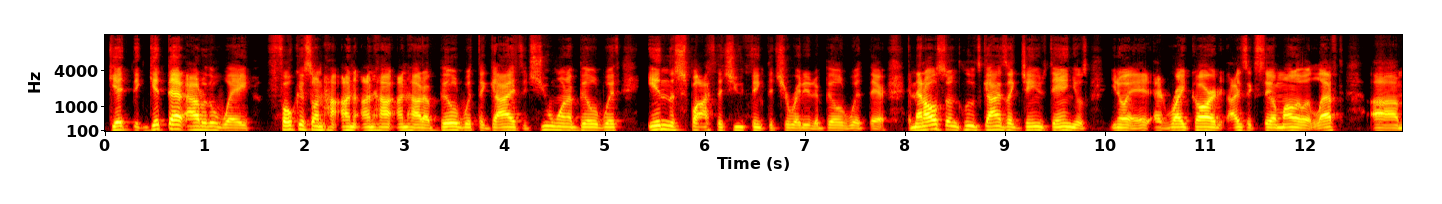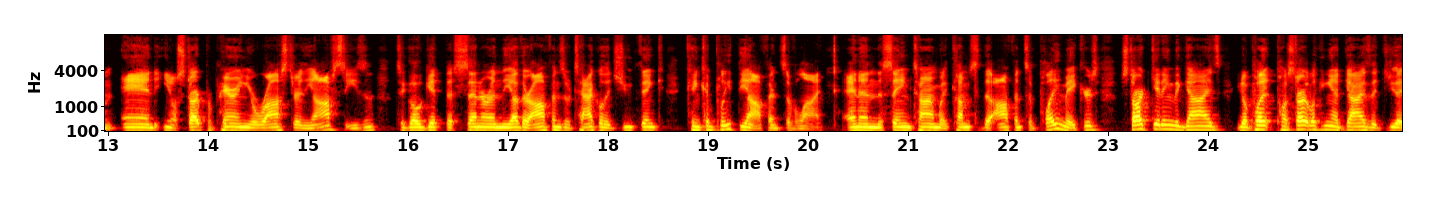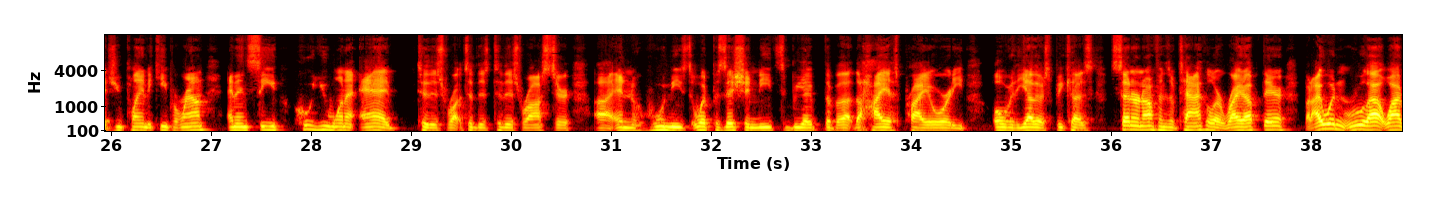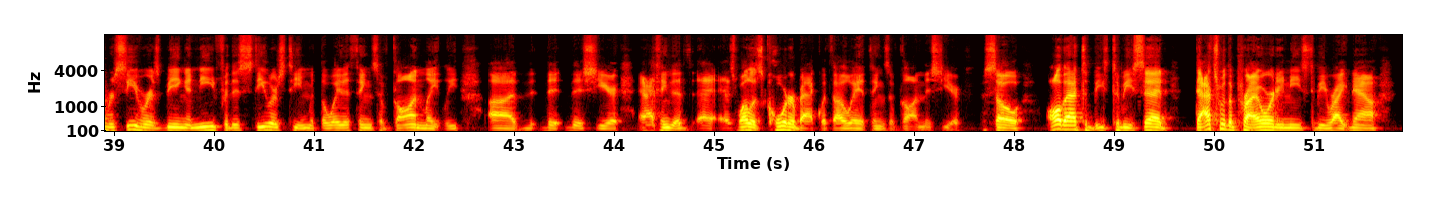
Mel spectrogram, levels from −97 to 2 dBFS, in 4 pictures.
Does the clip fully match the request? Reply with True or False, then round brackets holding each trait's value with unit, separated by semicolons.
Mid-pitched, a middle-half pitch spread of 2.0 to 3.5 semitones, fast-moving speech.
False (120 Hz; 2.8 semitones; 255 wpm)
